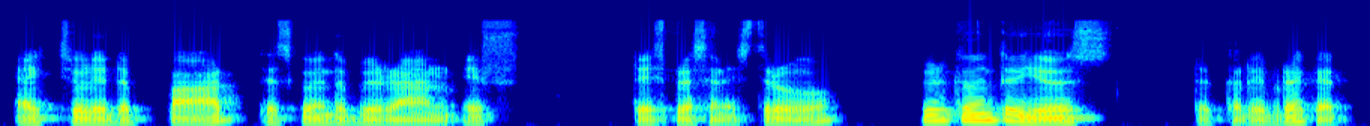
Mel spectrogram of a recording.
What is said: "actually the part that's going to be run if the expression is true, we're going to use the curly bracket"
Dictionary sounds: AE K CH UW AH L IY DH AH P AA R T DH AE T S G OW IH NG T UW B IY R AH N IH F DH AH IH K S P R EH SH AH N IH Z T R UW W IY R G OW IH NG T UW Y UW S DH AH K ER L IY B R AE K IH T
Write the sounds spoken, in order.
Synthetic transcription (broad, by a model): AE K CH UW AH L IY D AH P AA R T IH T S G OW IH NG T UW B IY R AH N IH F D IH S P R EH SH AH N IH S T R UW W IY R G OW IH NG T UW Y UW S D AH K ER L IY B R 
